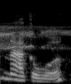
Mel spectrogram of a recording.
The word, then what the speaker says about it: Nacua: We like Nakawa. Right. Do I you just see feel like this? How do you say his name? it's Nakua.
